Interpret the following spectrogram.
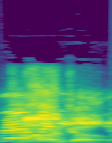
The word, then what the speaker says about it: Remedy: Remedy. It rhymes with comedy.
